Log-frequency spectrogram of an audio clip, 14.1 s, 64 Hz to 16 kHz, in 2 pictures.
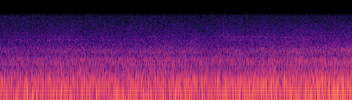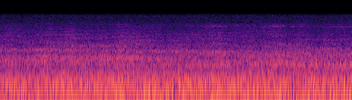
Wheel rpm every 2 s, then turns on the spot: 0, 0, 0, 0, 0, 0, 0.
none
